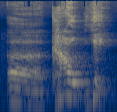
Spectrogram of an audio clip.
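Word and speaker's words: 烤鸭: Cow yay. It show you how to pronounce it.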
